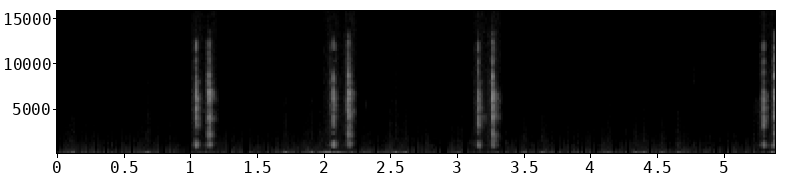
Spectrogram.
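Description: Faint computer mouse clicks: four quick press-and-release clicks about a second apart, the last near the end.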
